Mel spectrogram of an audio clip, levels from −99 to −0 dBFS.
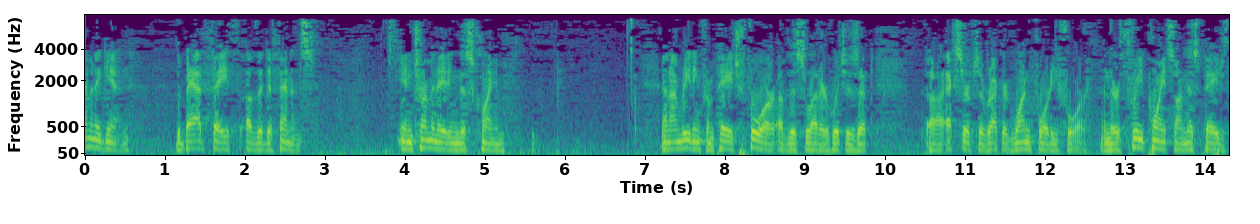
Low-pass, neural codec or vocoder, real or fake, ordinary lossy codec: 7.2 kHz; none; real; MP3, 48 kbps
